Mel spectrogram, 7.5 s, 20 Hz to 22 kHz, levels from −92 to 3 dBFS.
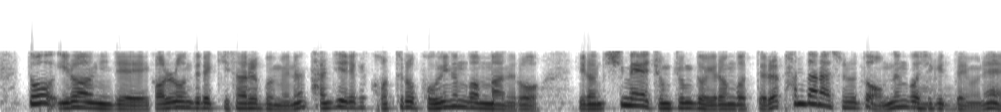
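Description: From start to finish the speech sounds thin and band-limited, with nothing above 4 kHz, and carries a plainly audible rough, slightly synthetic grain. This is the signature of the iLBC codec, a narrowband VoIP coder that rebuilds the excitation of each short frame independently of the one before, which fits 20 ms frames at around 15.2 kbps. The missing high band dulls consonants, and the frame-by-frame excitation coding leaves the buzzy texture.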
